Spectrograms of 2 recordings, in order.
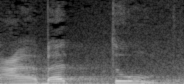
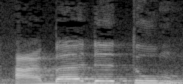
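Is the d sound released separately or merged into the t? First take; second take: merged; released. First: The d merges into a doubled t sound. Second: The d is released with a bounce before t. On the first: The speaker calls it right. "sidalnya ini tidak dibaca abad, tapi langsung masuk ke ta. Taknya ditasydidkan" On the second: The speaker calls it wrong. "Kalau dalnya harus dibaca jadi abadatum"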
